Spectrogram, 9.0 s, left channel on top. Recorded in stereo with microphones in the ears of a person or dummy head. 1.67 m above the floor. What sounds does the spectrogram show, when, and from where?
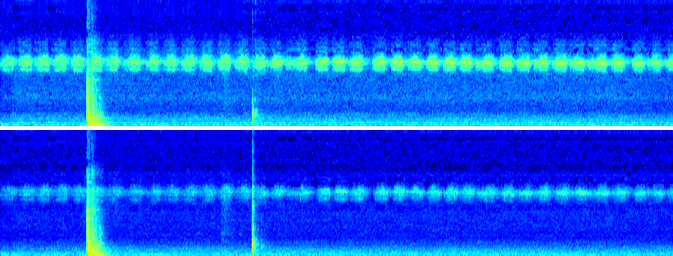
0.0 s an insect: 70° left (ahead or behind), 3 m
1.1 s a door slam: 10° right (ahead or behind), 0.9 m
3.4 s a clap: 40° right (ahead or behind), 1.7 m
